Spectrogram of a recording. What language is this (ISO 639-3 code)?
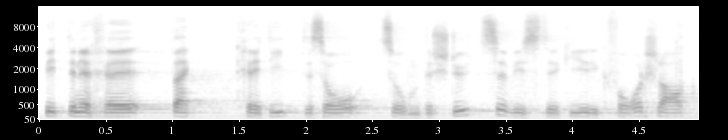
gsw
